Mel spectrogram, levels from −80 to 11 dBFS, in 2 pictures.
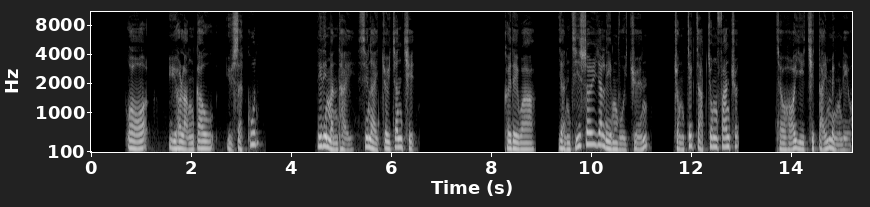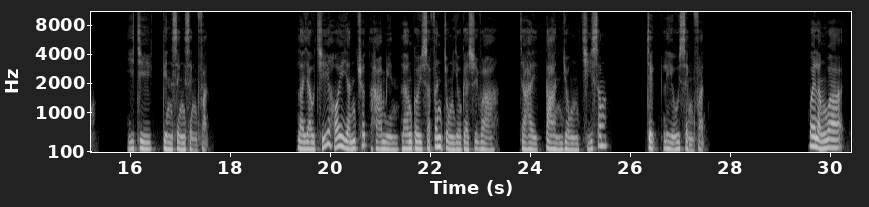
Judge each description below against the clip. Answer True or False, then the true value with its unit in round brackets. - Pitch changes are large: False (3.7 semitones)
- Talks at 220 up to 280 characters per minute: False (155 characters per minute)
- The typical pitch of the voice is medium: True (165 Hz)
